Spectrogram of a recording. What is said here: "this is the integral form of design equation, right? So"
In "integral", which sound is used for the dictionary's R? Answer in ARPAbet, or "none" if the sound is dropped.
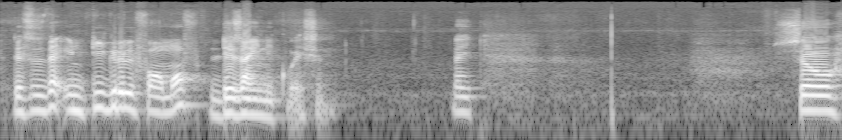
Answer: R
